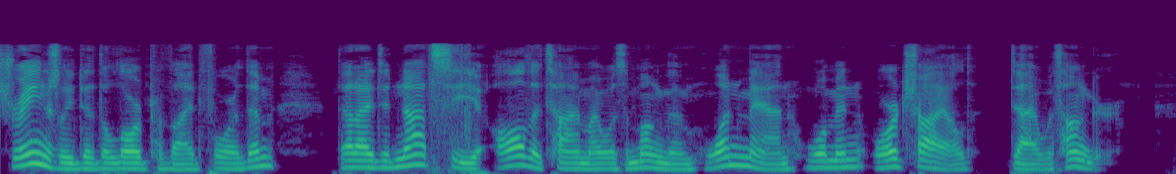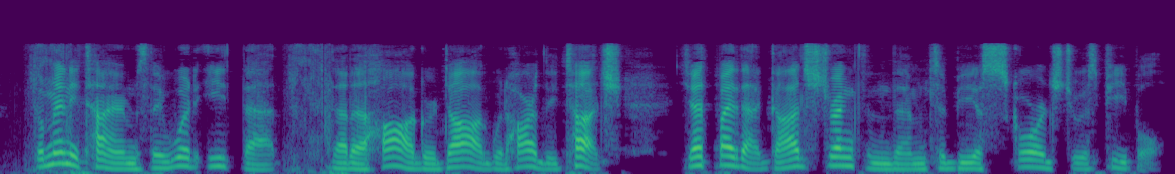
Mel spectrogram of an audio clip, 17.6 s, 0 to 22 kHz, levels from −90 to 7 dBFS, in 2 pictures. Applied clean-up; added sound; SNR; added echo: none; Tearing; 20 dB; none.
